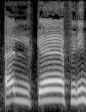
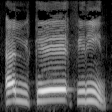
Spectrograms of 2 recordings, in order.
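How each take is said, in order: First: The long a is said fully open. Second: The long a leans slightly toward ee. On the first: "فتحة كاملة" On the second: "في التقليل ... بميل شوية"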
